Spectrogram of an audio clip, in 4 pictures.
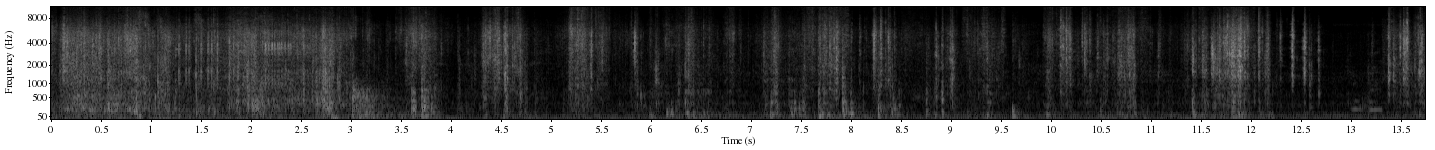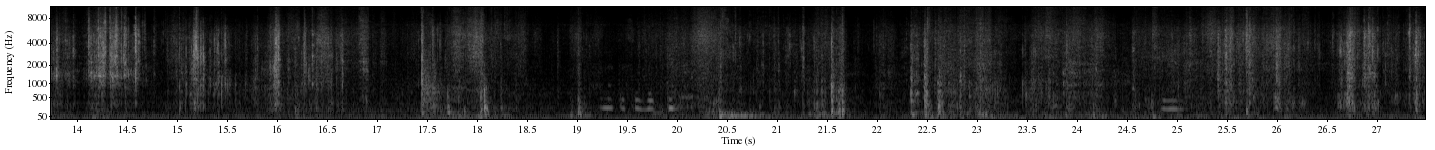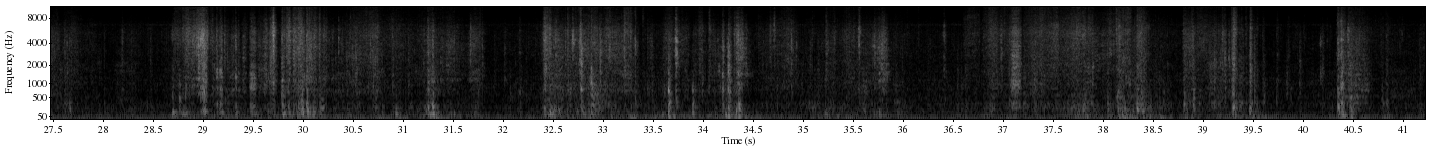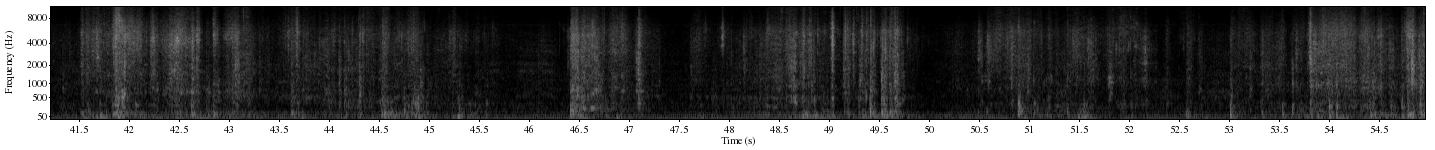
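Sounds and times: cardboard boxes shifted by hand: 0:00.0 - 0:12.5, 0:13.3 - 0:54.9
plastic wrap rustling and crackling: 0:00.0 - 0:45.8
low handling rumble: 0:00.0 - 0:54.9
dull thuds: 0:15.3 - 0:27.6.

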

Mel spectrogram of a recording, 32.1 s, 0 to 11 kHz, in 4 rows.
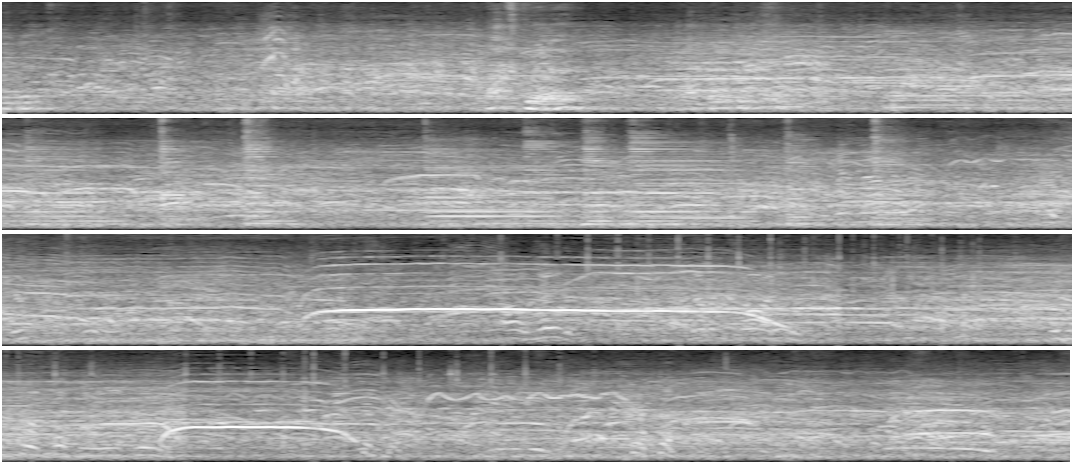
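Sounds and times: crowd cheering and whooping: 0:00.1 - 0:32.0
band with acoustic guitars: 0:05.9 - 0:17.0.

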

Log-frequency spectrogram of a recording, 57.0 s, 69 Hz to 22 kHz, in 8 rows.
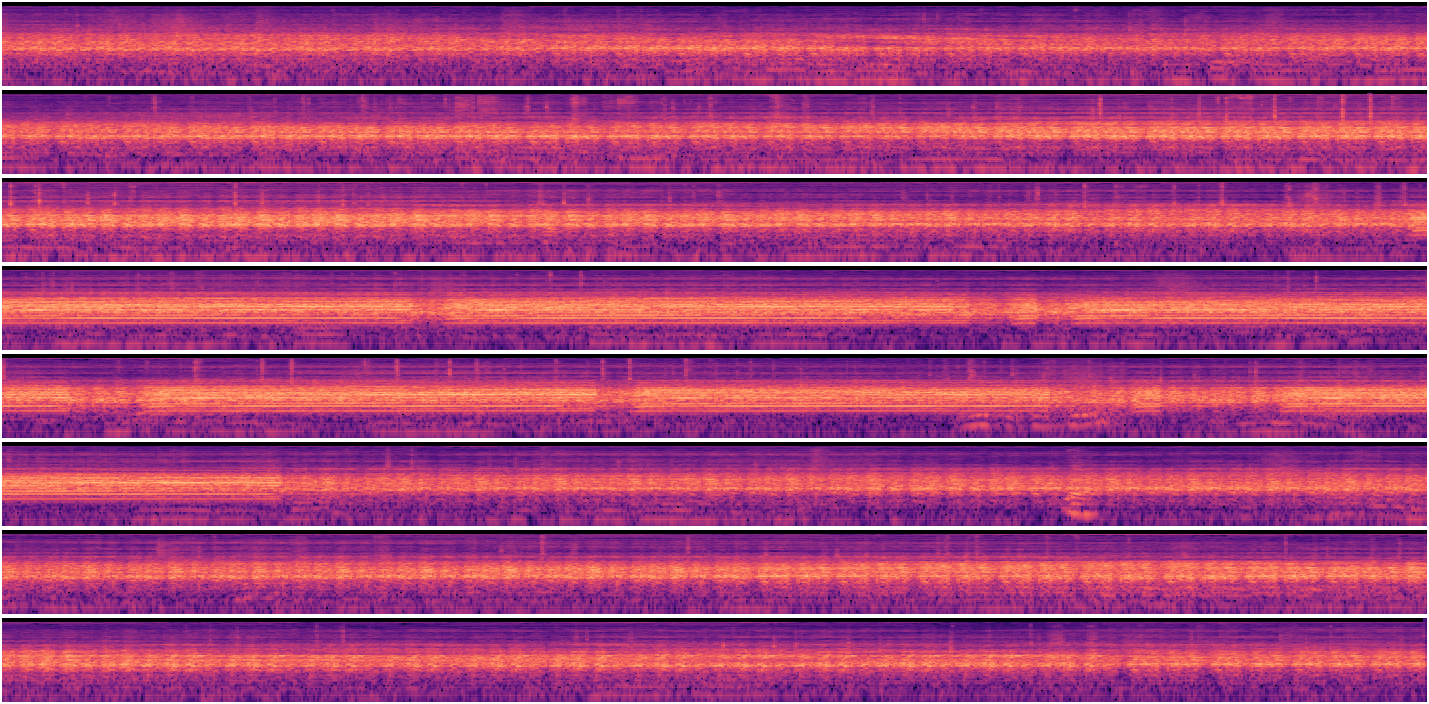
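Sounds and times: model train motor whine: 0:00.0 - 0:57.0
multi-note train whistle: 0:20.7 - 0:37.3.

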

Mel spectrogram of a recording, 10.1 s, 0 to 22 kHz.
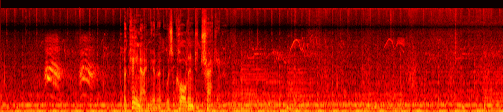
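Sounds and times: bird harsh calls: 0:00.4 - 0:10.0.

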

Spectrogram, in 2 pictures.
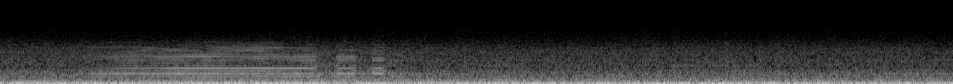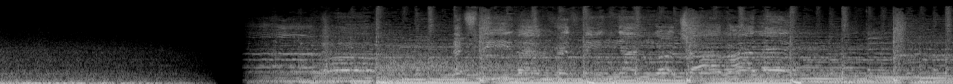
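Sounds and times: pitched whine: 0:00.0 - 0:11.6
low engine rumble: 0:00.0 - 0:18.4.

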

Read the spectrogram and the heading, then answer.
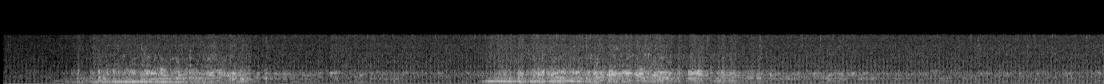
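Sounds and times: faint water hiss: 0:00.0 - 0:11.0
regulator bubbles underwater: 0:00.0 - 0:11.0.

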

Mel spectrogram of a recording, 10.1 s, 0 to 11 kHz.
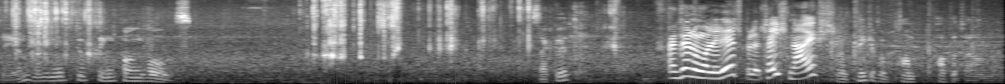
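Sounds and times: crunching bite of fried shell: 0:03.0 - 0:05.4.

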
